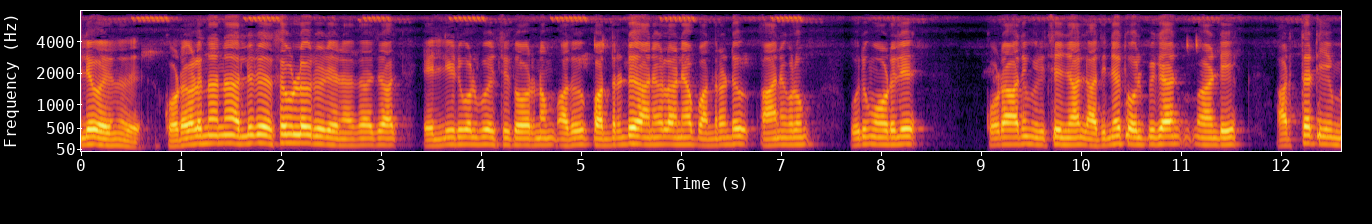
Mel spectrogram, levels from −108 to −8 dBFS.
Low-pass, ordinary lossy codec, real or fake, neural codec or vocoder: 7.2 kHz; MP3, 64 kbps; real; none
